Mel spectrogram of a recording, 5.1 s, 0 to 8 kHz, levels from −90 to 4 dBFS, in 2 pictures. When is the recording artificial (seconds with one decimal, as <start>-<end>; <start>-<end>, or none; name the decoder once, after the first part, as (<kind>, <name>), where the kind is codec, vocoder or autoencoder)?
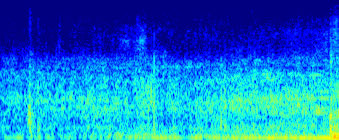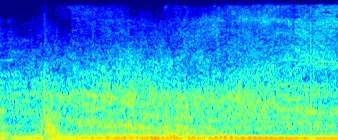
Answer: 2.1-2.8 (codec, SNAC); 4.6-5.1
